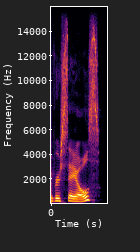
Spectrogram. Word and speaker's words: Versailles: And I was like, well, to be very nice, it's actually Versailles. Everything is like two syllables here.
